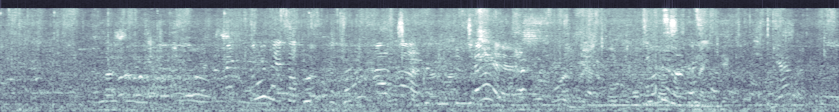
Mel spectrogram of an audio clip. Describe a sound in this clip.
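Young men and women talk nearby as they walk past.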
